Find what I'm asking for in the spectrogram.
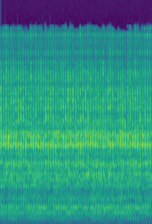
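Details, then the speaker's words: Nipkow disc mechanical televisor spindle drive running: a steady whirr with an even throbbing about ten times a second. The pulley cog is off-centre and angled, making the spindle and belt rock noisily; replacing the cog is being considered. "Although, as mentioned, the pulley cog is a bit wonky, and it causes the spindle to rock a bit and makes it quite noisy, which is undesirable."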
